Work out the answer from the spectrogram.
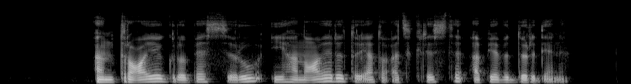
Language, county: Lithuanian, Kaunas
